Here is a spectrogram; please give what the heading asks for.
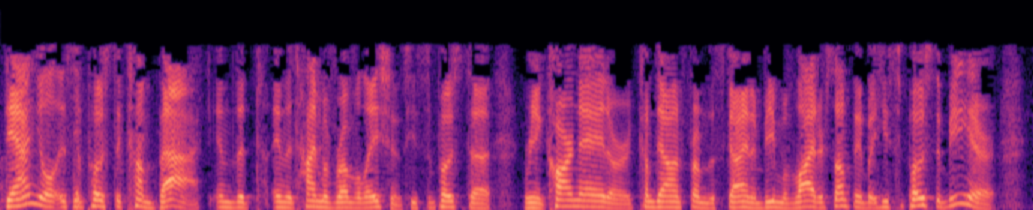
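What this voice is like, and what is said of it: Loud, yelling voice. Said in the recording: “you should stop yelling”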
